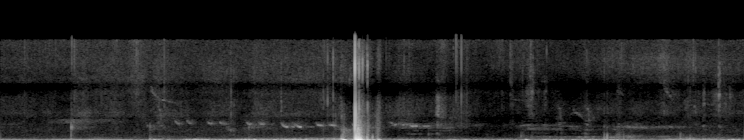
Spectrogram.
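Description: Small birds chirping in short repeated calls, over a low rumble. A single loud thump about halfway through is the loudest sound.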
